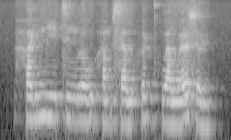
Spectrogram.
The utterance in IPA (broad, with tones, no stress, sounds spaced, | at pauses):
h ɐ˨˧ j m iː˨ t͡s ɪ˨ ŋ l o˨˥ w h ɐ˨˧ m s ɐ˨˧ w h ɵ˧ ɥ kʷʰ aː˨ w œː˥ s ɵ˨ ɥ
